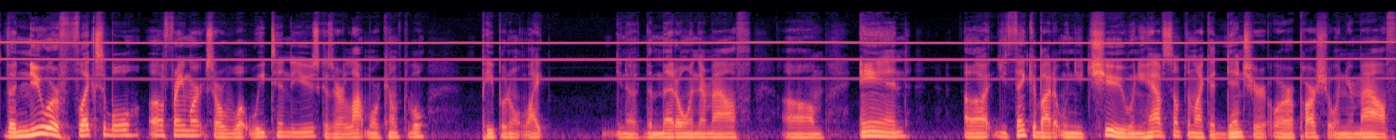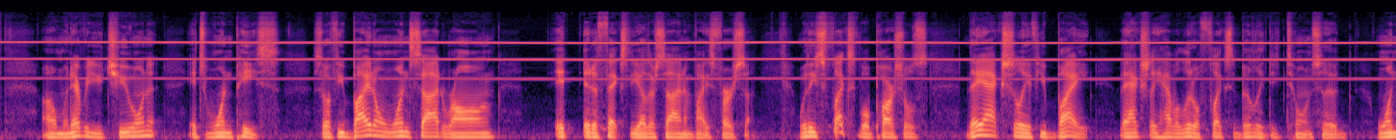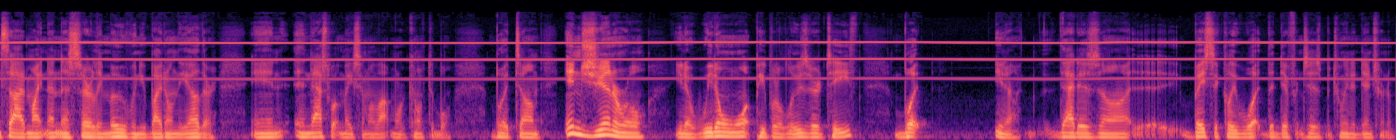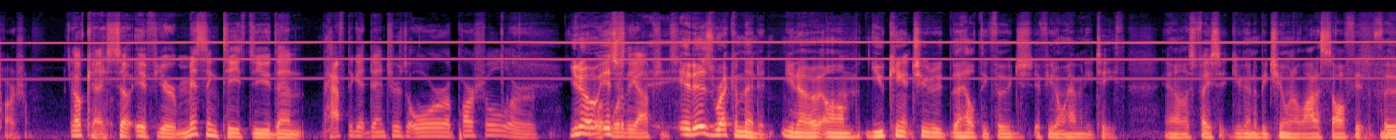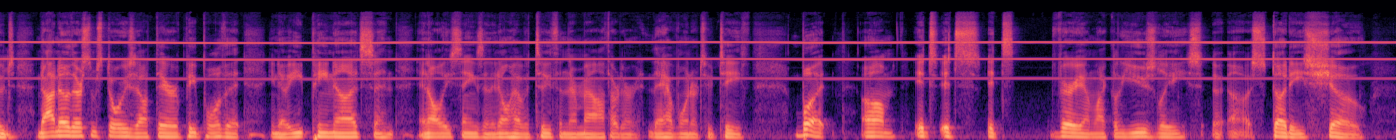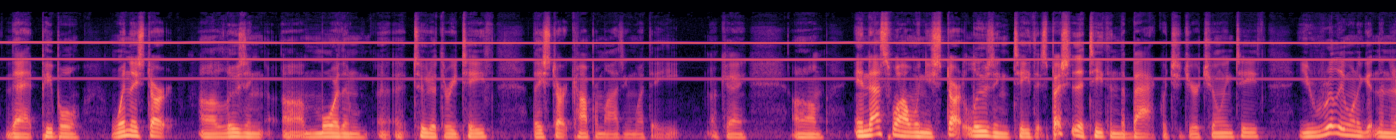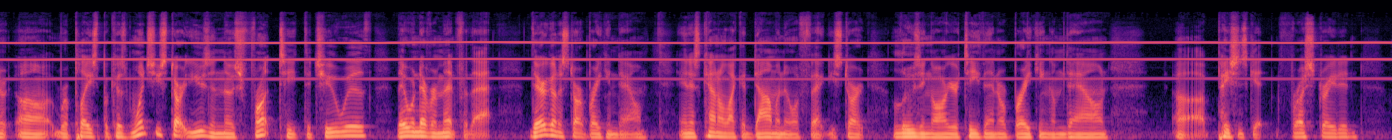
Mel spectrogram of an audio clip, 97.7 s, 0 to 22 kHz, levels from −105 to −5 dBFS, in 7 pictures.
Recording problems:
high-pitched whine; loud; throughout; 6 kHz, 6 dB below the speech

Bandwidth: 15 kHz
